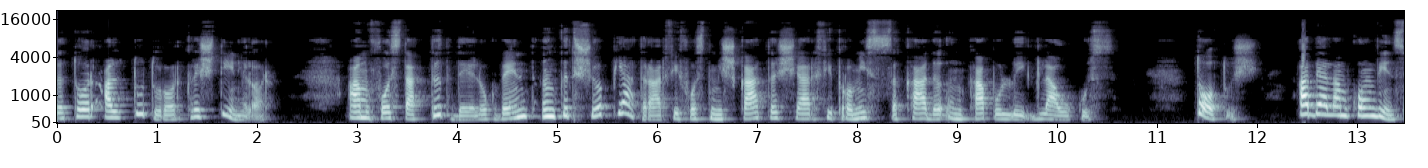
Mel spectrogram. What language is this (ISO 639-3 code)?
ron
